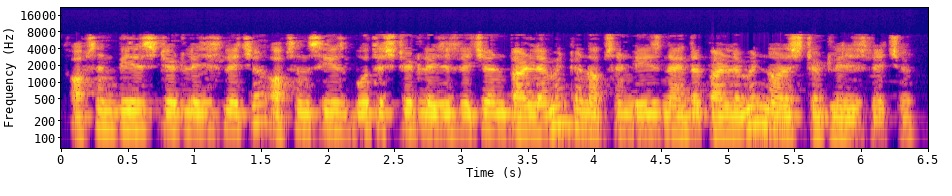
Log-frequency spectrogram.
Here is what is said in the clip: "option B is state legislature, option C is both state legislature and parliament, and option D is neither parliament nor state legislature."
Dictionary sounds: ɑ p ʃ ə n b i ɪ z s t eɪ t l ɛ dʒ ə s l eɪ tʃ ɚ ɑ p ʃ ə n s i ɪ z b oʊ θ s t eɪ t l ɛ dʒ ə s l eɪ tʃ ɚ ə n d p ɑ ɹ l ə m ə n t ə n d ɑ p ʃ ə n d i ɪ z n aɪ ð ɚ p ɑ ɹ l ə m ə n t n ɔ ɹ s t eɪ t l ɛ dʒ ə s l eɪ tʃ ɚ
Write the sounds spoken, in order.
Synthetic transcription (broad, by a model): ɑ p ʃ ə n b i ɪ z s t eɪ t l ɛ dʒ ə s l eɪ tʃ ɚ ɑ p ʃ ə n s i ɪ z b oʊ t s t eɪ t l ɛ dʒ ə s l eɪ tʃ ɚ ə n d p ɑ ɹ l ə m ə n t ə n d ɑ p ʃ ə n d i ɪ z n aɪ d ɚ p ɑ ɹ l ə m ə n t n ɔ ɹ s t eɪ t l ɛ dʒ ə s l eɪ tʃ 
